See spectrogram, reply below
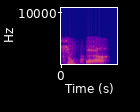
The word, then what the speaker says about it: succour: Not sugar, not sukkah, not sukkar. Sukkah, probably sukkah, meaning, of course, it means help, for aid, assistance, and help. Sukkah. I may have pronounced it sukkah. I'm sorry about that. The word is probably properly pronounced sukkah. S-U-C-C-O-U-R. Okay?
